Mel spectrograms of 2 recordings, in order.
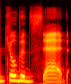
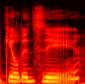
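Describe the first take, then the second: First: The last letter is said as 'zed'. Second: The last letter is said as 'zee'. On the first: The speaker calls it right. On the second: The speaker calls it wrong.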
